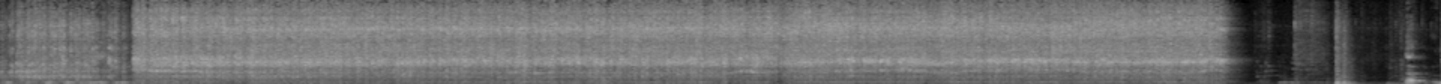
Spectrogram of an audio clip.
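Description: A small kitchen blender grinds acorns for carp bait in one loud, continuous whir that runs for about fifteen seconds and then cuts off, followed by brief clattering.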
